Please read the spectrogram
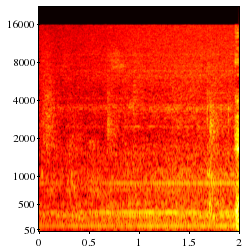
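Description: A steady low machine hum with several fixed tones, growing slightly louder, with a faint knock near the end.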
